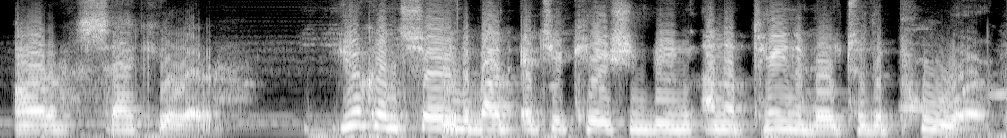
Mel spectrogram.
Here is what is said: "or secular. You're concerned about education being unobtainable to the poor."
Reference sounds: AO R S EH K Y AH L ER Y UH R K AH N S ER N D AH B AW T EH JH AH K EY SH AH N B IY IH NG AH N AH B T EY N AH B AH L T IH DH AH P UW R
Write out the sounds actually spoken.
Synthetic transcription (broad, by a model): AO R S EH K Y AH L ER Y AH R K AH N S ER N D AH B AW T EH JH AH K EY SH AH N B IY IH NG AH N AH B T EY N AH B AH L T IH DH AH P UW R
